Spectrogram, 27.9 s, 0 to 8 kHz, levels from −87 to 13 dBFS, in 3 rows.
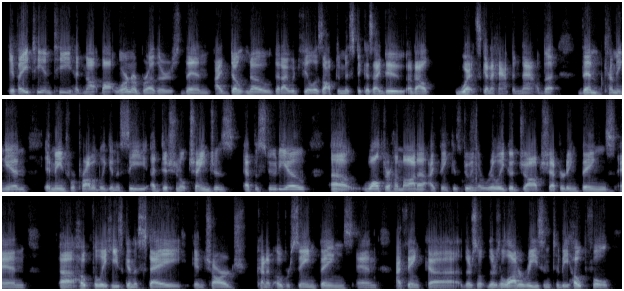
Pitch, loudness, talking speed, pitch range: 110 Hz, -26 LUFS, 170 wpm, 100-120 Hz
